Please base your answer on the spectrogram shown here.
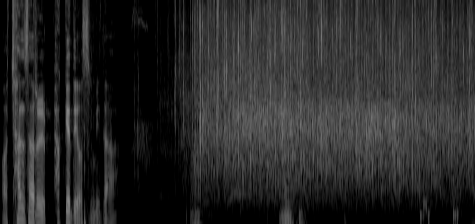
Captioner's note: applause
